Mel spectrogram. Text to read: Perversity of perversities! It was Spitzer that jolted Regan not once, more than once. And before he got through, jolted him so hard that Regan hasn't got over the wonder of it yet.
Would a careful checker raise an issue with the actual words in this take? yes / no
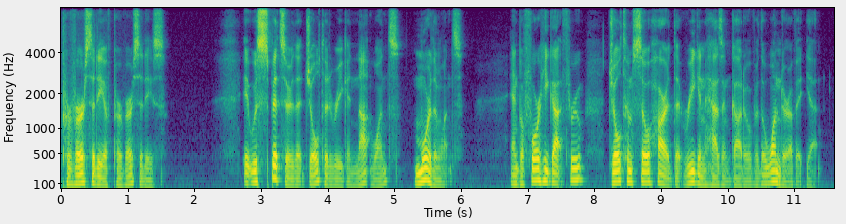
yes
